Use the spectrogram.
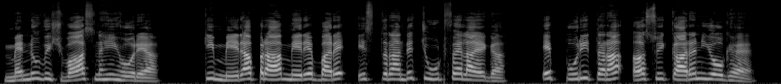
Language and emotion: Punjabi, disgusted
